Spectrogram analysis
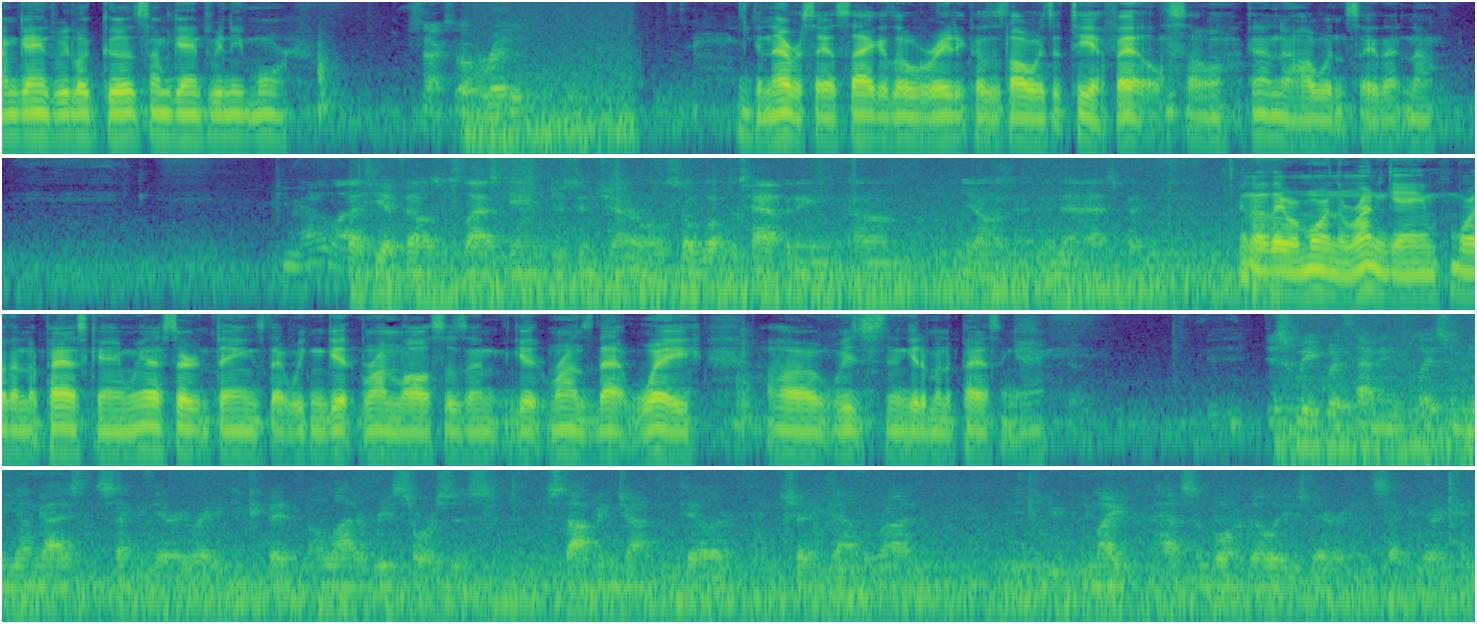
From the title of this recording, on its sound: Press Conference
